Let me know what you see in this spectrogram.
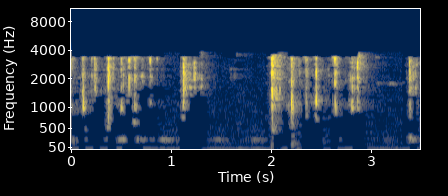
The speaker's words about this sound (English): So I would do, in fact, you know what? I'm going to start typing this. So I'm going to do general contractor because that's what we're going under.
